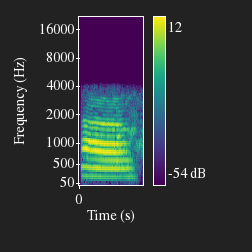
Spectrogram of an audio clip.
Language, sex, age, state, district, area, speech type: Maithili, female, 45-60, Bihar, Araria, rural, conversation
